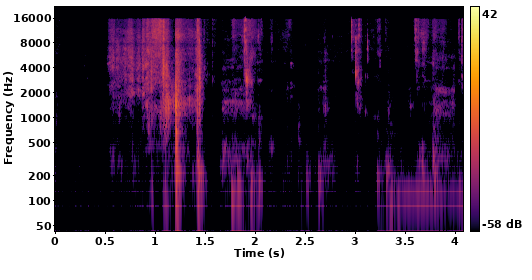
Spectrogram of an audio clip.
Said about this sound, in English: I'm just munching a couple of sunflower seeds real quick.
